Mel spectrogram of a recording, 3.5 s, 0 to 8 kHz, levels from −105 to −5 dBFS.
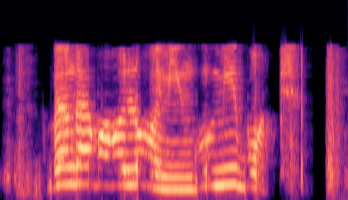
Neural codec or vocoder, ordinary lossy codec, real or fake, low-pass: none; AAC, 16 kbps; real; 7.2 kHz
